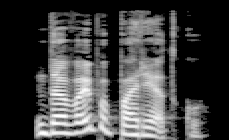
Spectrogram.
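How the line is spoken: Giggling. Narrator (Russian): хихикает Саманта

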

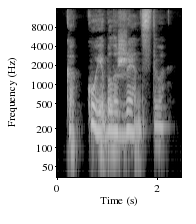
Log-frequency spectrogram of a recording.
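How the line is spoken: Breathless whisper. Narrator (Russian): шептал декадент, с трудом переводя дыхание

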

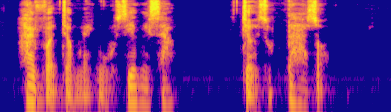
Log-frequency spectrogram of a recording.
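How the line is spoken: Old man's whisper. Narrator (Vietnamese): lão thì thào

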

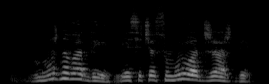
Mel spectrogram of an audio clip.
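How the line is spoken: Hoarse wheeze. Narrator (Russian): просипела я

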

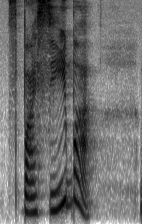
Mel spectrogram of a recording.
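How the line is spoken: Grief-stricken wail. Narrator (Russian): горестно взвыл хозяин, сообразив, что только что случилось

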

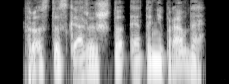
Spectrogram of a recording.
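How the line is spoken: Scoffing snort. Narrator (Russian): хмыкнул Гарри

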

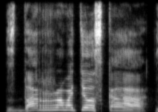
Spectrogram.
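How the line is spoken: Old man's yell. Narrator (Russian): заорал тут же дедок

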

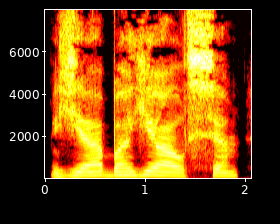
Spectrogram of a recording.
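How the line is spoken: Strained, forced. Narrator (Russian): выдавил он с некоторым усилием

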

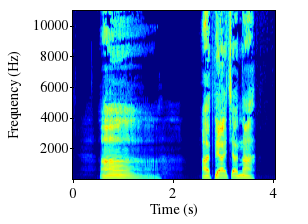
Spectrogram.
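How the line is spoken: Mocking hateful cry. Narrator (Russian): вскричал, насмешливо и ненавистно

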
